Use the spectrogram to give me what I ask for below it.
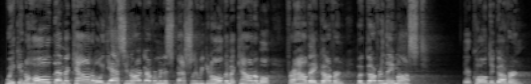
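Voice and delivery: loud, high-pitched pulpit insistence; emphatic preacher in full voice; full-force preaching. Real, not acted. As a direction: drive each point home to the congregation.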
